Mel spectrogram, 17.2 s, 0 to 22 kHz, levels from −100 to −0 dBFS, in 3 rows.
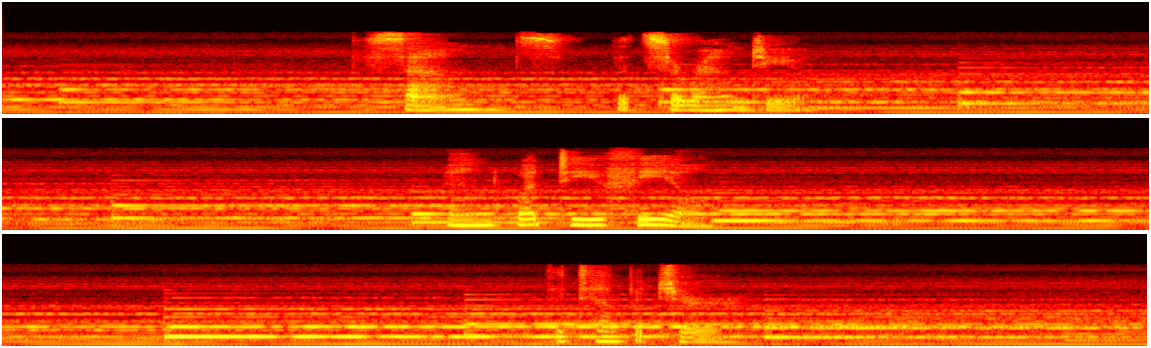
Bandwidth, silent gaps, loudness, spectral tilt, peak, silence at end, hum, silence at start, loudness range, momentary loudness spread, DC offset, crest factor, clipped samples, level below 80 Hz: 7.6 kHz; none; -29 LUFS; -4.5 dB/octave; -10 dBFS; 0 s; none; 0 s; 6 LU; 12 LU; under 0.1%; 20 dB; under 0.1%; -50 dBFS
